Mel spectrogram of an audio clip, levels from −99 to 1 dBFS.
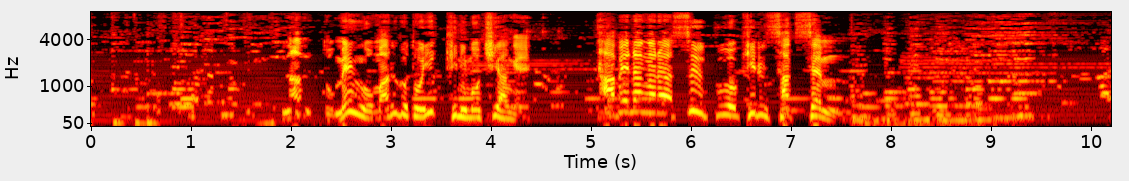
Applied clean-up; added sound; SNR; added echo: classical method spectral subtraction.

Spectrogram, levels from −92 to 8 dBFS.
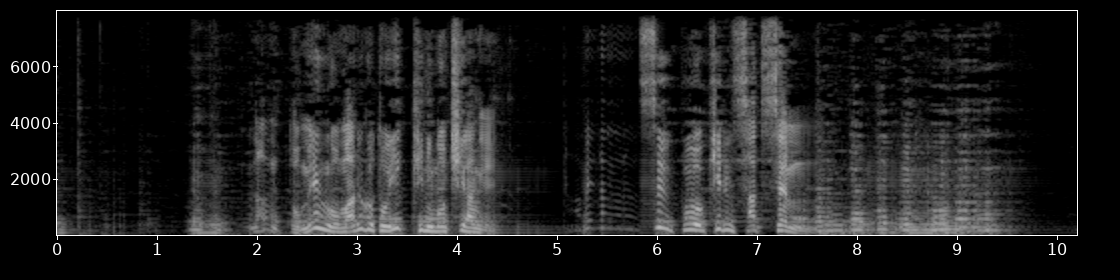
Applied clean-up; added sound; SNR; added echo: neural mask model RNNoise.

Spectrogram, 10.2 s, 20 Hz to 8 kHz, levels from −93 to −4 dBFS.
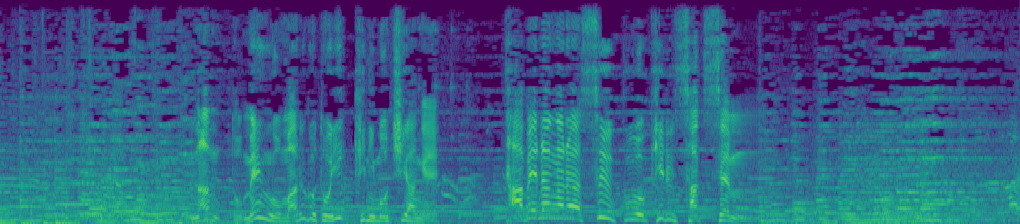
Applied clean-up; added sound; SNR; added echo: none; none; none; none.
